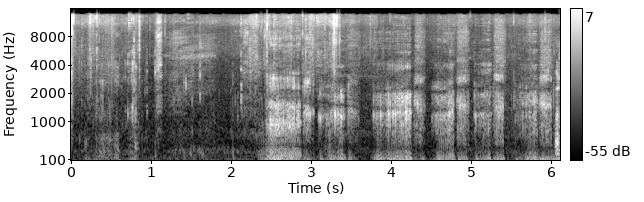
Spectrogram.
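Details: French Bulldog Oleg, outdoors on a garden plot, having discovered a taste for strawberries: low rough grunting and snuffling while eating, louder in the second half, with faint rustling around it.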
